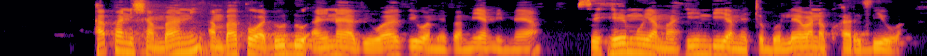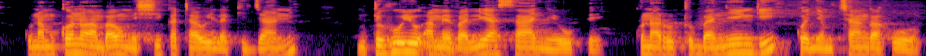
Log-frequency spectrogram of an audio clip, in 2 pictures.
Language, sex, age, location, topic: Swahili, male, 18-24, Kisumu, agriculture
